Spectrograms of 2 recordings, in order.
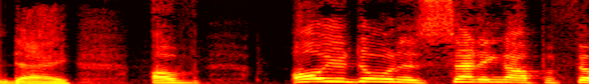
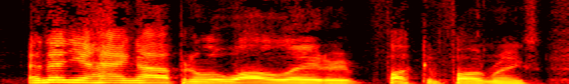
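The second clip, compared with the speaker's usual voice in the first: ordinary talk, nothing marked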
